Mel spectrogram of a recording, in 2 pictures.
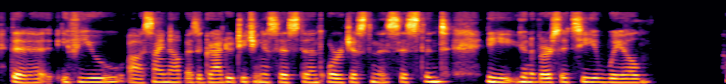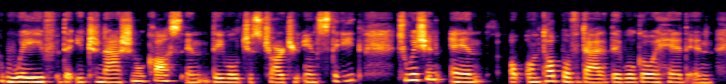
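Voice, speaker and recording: In an Uzbek accent, the speaker uses a dark, mellow tone, ordinary pitch variation and a moderate pace against a quiet background. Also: woman, medium pitch for a woman. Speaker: software professional. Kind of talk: webinar panel talk. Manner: halting, many fillers.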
